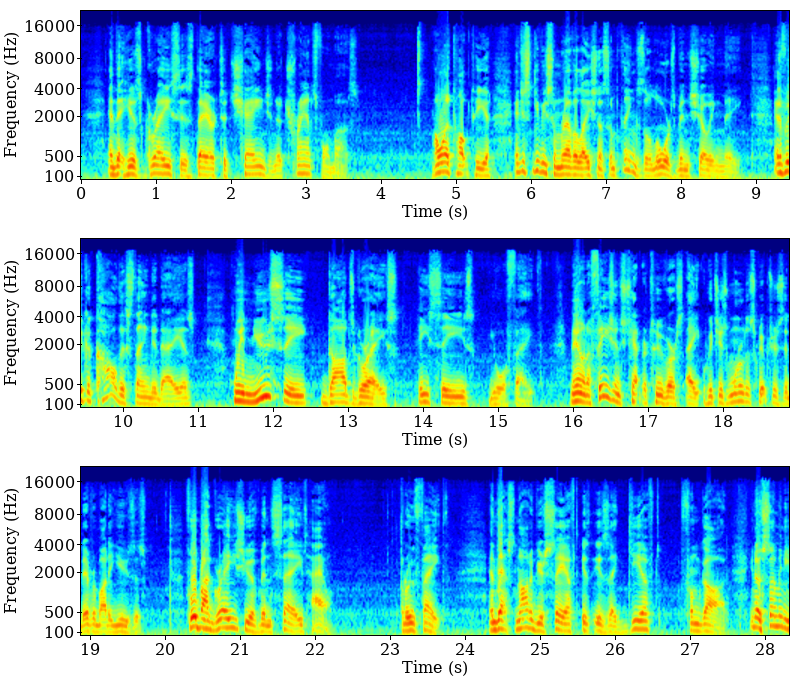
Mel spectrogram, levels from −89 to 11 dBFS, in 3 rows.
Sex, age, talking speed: male, 50-69, 195 wpm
